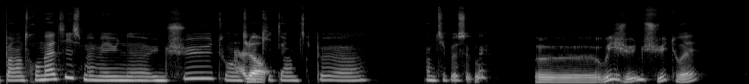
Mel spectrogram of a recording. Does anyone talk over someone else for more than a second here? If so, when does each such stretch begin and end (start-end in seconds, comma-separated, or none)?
none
